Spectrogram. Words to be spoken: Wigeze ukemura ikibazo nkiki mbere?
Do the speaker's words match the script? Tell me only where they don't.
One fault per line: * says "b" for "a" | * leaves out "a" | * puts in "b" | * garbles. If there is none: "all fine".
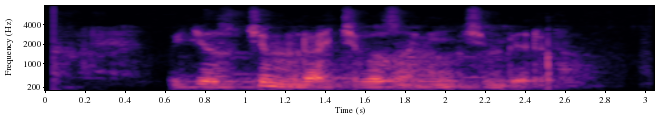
all fine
